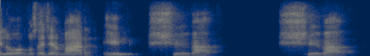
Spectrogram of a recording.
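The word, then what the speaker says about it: שְׁוָא: vamos a llamar el sheva. Sheva. Imagínense decir la expresión él se va, pero vamos a poner la shin. Sheva.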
